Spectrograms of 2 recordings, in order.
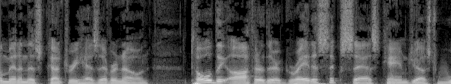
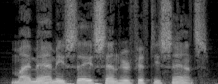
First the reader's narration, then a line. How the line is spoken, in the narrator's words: Meekly, the child replied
